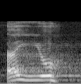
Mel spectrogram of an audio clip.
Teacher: فإذا وقف أسكن الهاء هكذا أيه وقرأ الباقون بفتح الهاء وصلا لأن الفتح ضد الضم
